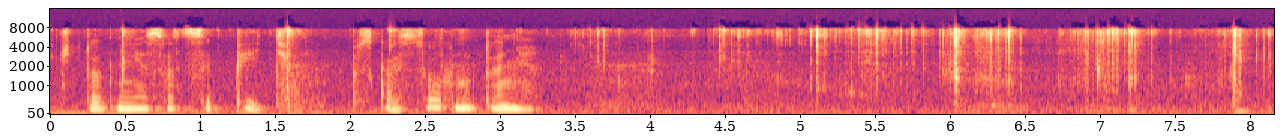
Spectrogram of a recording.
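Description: Thin plastic film crinkles as it is peeled off a metal plate.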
